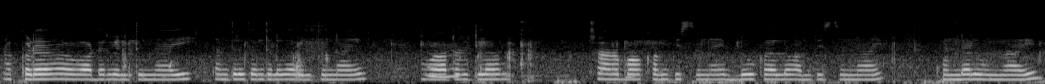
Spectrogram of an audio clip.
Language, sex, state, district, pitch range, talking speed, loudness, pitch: Telugu, female, Andhra Pradesh, Guntur, 225-235 Hz, 95 wpm, -22 LUFS, 230 Hz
